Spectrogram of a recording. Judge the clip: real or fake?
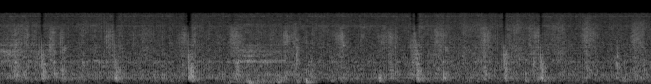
fake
